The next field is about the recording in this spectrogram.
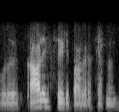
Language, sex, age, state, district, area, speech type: Tamil, male, 18-30, Tamil Nadu, Vellore, rural, conversation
